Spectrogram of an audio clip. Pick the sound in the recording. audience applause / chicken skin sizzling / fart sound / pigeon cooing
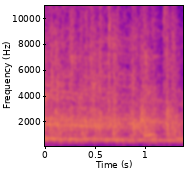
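audience applause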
